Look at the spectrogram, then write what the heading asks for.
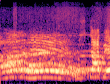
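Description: A crowd at a Milad un Nabi gathering in Bahadurpura chants a religious slogan in unison, a sustained, loud collective shout of many voices that dips briefly and swells again.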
